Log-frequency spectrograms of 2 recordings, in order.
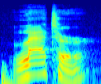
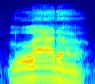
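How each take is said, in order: First: The middle consonant is a crisp T sound. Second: The middle consonant is a soft D-like sound.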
